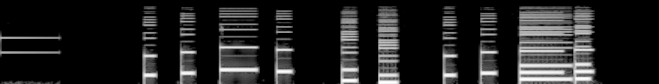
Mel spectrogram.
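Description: Short synthesizer keyboard jingle of about ten quick notes, ending on a longer held note and stopping suddenly. It starts after the fading tail of a chime.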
